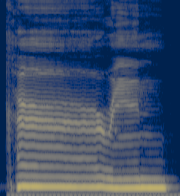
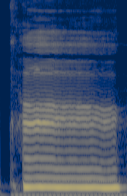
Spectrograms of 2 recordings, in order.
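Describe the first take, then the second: First: Currency stretched very slowly; drawn-out word. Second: Currency spoken slowly and deliberately. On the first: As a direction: draw the word currency out, slow and weighty. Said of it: "watch this now". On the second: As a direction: say Currency slow, leaning on the C. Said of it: "Say it slowly". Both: Shown as a demonstration.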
